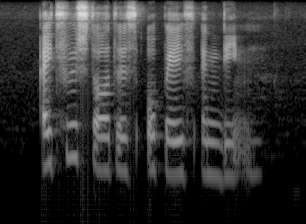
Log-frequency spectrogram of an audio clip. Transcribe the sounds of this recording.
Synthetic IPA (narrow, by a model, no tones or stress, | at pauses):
ʔœɥtfuːərstɑːtəsʔɔpɦɛfəndin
